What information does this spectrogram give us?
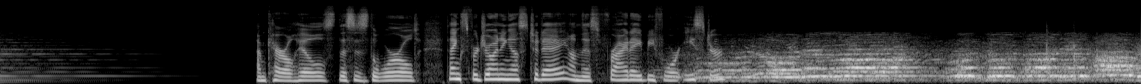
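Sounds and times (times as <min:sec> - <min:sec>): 
speech: 0:02.6 - 0:08.1
crowd of Palestinian Christians singing in the old city of Jerusalem on Good Friday: 0:06.6 - 0:11.4.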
